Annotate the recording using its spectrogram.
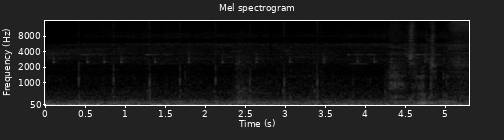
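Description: Fingers tap quickly on a touchscreen.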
